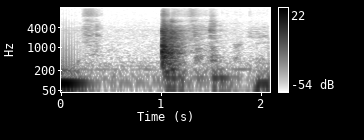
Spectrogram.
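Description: A short dull thump, then a brief breathy burst about a second later.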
